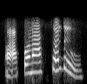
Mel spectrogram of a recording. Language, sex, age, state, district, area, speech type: Odia, female, 30-45, Odisha, Nayagarh, rural, conversation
